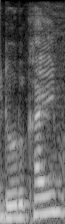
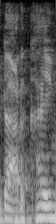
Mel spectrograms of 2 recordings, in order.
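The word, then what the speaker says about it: Durkheim: এটা ঠিক হয়ে যাবে ওকে ইমাইল ডুরখাইম এটার উচ্চারণটা কি হবে ইমাইল ডুরখাইম আমরা অনেকে অনেক বইতে তোমরা ইমাইল ডার্কাইম হিসেবেও দেখতে পারো ওকে ম্যাক্স ওয়েভার ম্যাক্স ওয়েভার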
